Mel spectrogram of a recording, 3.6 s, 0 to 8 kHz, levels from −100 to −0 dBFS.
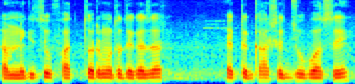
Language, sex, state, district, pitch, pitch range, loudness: Bengali, male, Tripura, South Tripura, 120 Hz, 120-125 Hz, -17 LUFS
